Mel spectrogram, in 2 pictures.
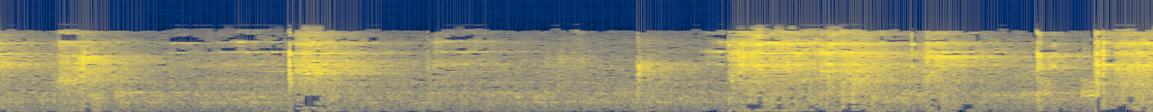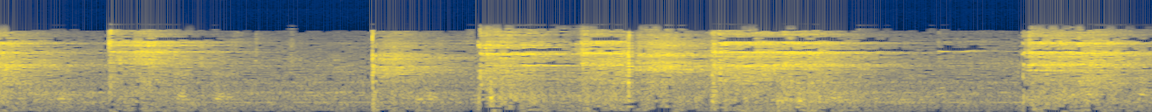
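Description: Horseshoes clang against steel stakes, echoing through a large hall.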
